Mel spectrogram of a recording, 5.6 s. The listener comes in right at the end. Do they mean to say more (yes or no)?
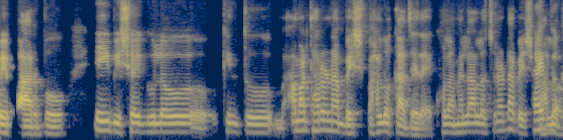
yes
